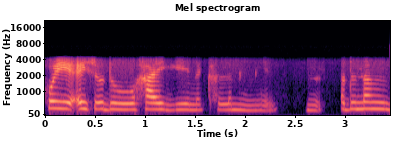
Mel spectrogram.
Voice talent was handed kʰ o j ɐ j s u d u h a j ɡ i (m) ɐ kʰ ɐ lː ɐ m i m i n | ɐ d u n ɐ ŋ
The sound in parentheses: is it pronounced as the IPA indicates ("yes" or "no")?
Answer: no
